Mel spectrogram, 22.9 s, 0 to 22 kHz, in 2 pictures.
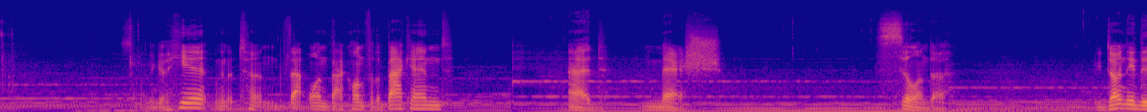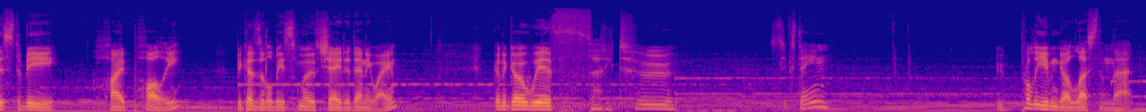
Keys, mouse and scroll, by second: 0.0-1.2 middle drag, 1.2 KP_1, 2.6 click, 2.9-3.4 scroll up 2, 3.4 shift+middle click, 3.8 scroll up 2, 9.5-10.2 scroll down 2.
